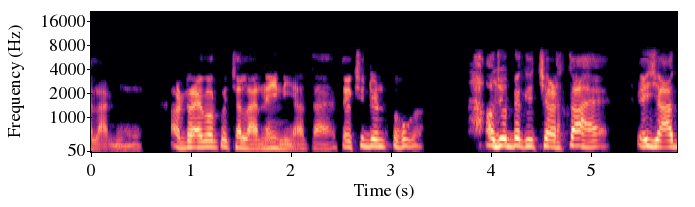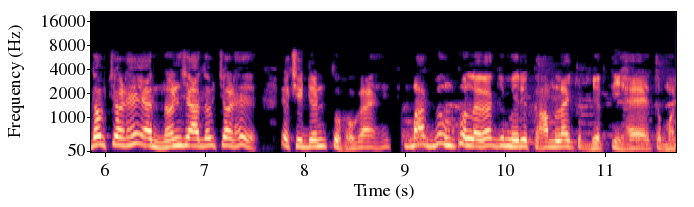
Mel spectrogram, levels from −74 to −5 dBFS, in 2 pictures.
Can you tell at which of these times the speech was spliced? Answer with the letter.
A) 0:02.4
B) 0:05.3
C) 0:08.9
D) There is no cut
C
